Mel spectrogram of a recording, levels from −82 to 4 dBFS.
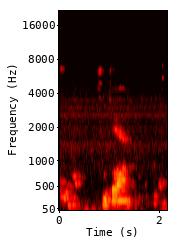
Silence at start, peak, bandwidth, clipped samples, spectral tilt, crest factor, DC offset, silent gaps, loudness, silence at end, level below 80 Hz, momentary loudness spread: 0.05 s; -20 dBFS; 7.6 kHz; under 0.1%; -6.5 dB/octave; 18 dB; under 0.1%; none; -35 LUFS; 0 s; -62 dBFS; 23 LU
